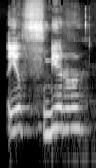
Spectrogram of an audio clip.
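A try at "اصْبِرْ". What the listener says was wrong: Nah, tebalkan lagi sedikit. Isbil. Short sukunnya udah bagus, cuman masih belum konsisten aja ya.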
